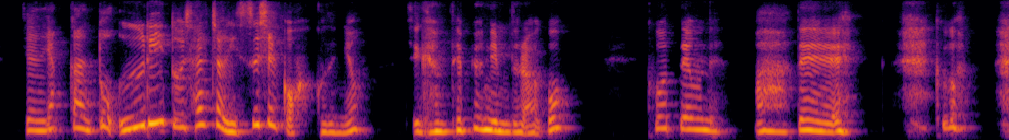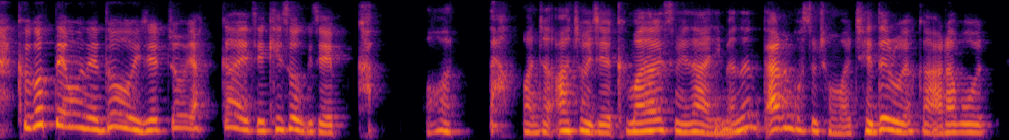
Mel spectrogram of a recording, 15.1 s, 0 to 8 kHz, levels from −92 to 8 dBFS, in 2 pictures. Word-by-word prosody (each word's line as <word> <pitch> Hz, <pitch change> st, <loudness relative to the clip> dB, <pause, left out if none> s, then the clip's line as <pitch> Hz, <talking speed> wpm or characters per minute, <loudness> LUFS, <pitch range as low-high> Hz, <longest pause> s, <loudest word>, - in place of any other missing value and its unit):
이제는 210 Hz, -1 st, -1 dB
약간 250 Hz, -1 st, -2 dB
또 -, -, -2 dB
의리도 305 Hz, -, +6 dB
살짝 330 Hz, -, +2 dB
있으실 320 Hz, -, +2 dB
것 -, -, 0 dB
같거든요 180 Hz, +6 st, -4 dB, 0.3 s
지금 185 Hz, 0 st, +2 dB
대표님들하고. 220 Hz, +4 st, +3 dB, 0.5 s
그것 255 Hz, +1 st, -7 dB
때문에 230 Hz, -5 st, 0 dB, 0.2 s
아 185 Hz, -1 st, 0 dB
네. 195 Hz, -3 st, +3 dB, 0.5 s
그것 285 Hz, -4 st, -4 dB, 0.5 s
그것 335 Hz, +5 st, +1 dB
때문에도 280 Hz, -, 0 dB
이제 215 Hz, +1 st, 0 dB
좀 270 Hz, +4 st, -7 dB
약간 255 Hz, +1 st, -4 dB
이제 205 Hz, -2 st, -1 dB
계속 230 Hz, -1 st, 0 dB
이제 165 Hz, -3 st, -4 dB
갑 -, -, -9 dB, 0.3 s
어 195 Hz, +3 st, -4 dB, 0.3 s
딱 -, -, -8 dB
완전 180 Hz, -1 st, -4 dB
'아 205 Hz, 0 st, +4 dB
저 205 Hz, 0 st, 0 dB
이제 175 Hz, -2 st, 0 dB
그만하겠습니다.' 190 Hz, 0 st, 0 dB
아니면은 215 Hz, -, -3 dB
다른 255 Hz, +1 st, +3 dB
곳을 215 Hz, -4 st, -3 dB
정말 155 Hz, -7 st, -9 dB
제대로 200 Hz, +5 st, +2 dB
약간 185 Hz, -1 st, -5 dB
알아보지 175 Hz, -1 st, -2 dB
210 Hz, 350 characters per minute, -22 LUFS, 185-255 Hz, 0.5 s, 의리도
